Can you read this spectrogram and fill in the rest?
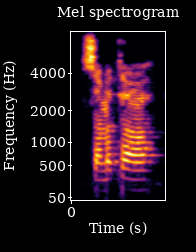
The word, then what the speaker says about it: Samatha: Samatha and vipassana are the way you pronounce the Pali word.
